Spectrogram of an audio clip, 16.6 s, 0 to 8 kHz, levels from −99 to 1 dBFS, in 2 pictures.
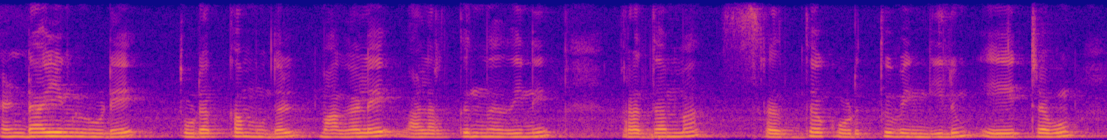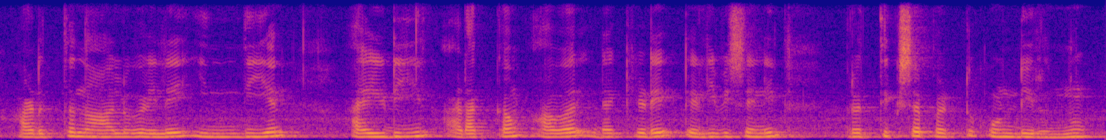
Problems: constant background noise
